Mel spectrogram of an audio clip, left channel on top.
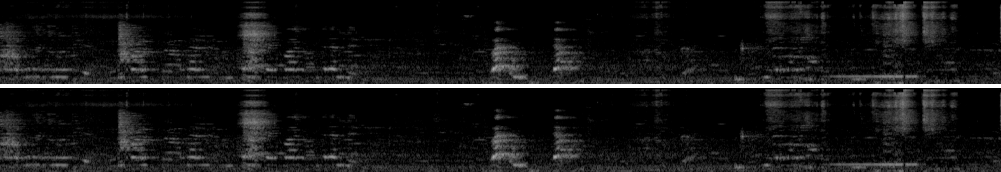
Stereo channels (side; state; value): both; identical; correlation 1.00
